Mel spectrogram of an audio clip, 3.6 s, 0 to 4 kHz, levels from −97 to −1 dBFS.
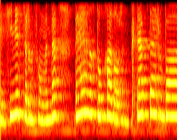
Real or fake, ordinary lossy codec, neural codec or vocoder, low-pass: real; none; none; 3.6 kHz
